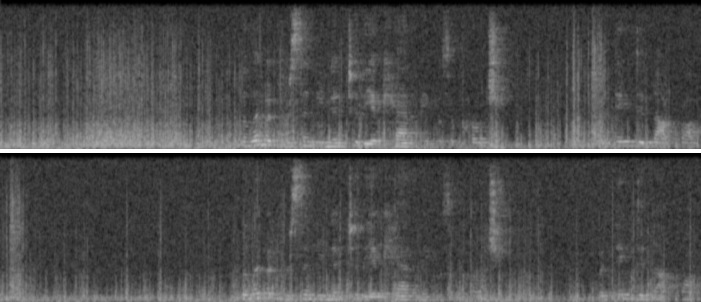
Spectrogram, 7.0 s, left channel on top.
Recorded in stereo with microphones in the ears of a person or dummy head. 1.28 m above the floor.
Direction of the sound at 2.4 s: 15° left (ahead or behind).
